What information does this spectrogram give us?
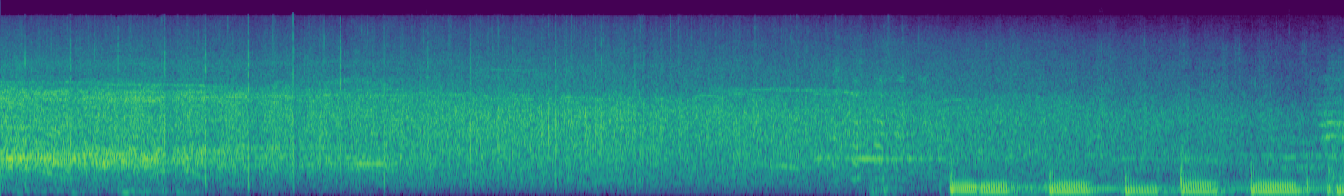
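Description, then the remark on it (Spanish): A crowd claps steadily in a dense, continuous wash of applause, loud throughout, with a voice briefly breaking in over the clapping near the end; applause at a rock and roll show for disabled guests and their families. “Que soy un aplauso chido para ellos.”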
